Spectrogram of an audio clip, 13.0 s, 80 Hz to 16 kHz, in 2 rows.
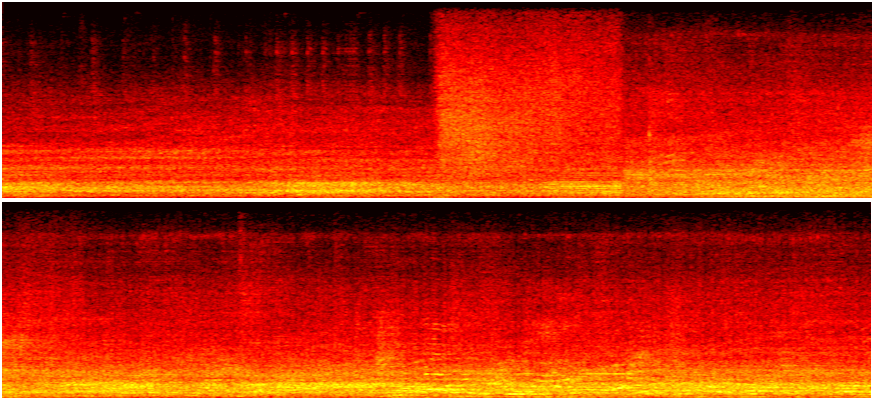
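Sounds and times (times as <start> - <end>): burst of hiss: 3.2 - 4.7.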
